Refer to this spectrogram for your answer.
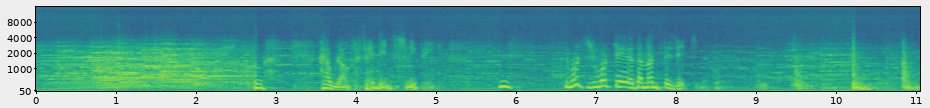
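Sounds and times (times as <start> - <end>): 
town church bells pealing: 0.0 - 4.9
speech: 3.6 - 5.1, 5.8 - 8.7.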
